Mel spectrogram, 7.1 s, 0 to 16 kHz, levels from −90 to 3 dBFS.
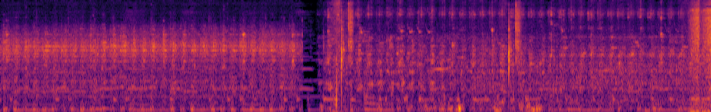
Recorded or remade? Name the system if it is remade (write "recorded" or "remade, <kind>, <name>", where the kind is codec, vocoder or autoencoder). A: remade, vocoder, BigVGAN v2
